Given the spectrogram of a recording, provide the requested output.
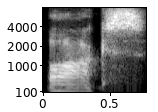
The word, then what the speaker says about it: Aawks: so help me out band is pronounced Ox like the animal okay that's what I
